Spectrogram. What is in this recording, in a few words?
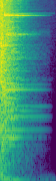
spanner; weapons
